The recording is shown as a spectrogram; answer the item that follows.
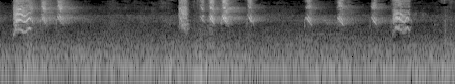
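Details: A calling female papa-capim seedeater, used to excite males into song. Loud high chips in small groups with gaps between them, including a few downslurred notes.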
